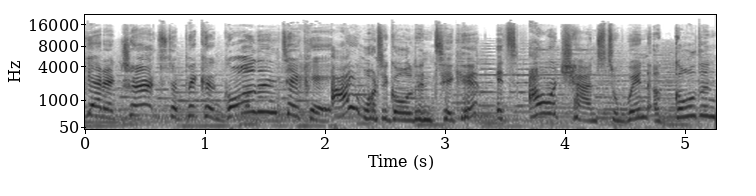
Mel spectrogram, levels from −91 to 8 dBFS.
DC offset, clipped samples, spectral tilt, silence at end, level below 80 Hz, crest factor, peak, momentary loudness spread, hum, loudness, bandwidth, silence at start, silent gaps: under 0.1%; under 0.1%; -2.5 dB/octave; 0 s; -40 dBFS; 10 dB; 0 dBFS; 4 LU; none; -10 LUFS; 18.5 kHz; 0 s; none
